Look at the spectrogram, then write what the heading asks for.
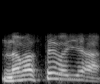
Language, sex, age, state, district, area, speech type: Hindi, male, 45-60, Uttar Pradesh, Mau, urban, conversation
